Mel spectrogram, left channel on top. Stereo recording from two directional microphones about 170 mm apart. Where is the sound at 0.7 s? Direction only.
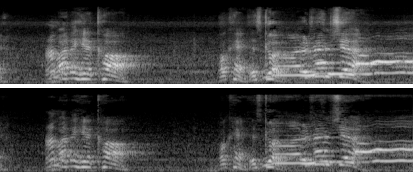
5° left (ahead or behind).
